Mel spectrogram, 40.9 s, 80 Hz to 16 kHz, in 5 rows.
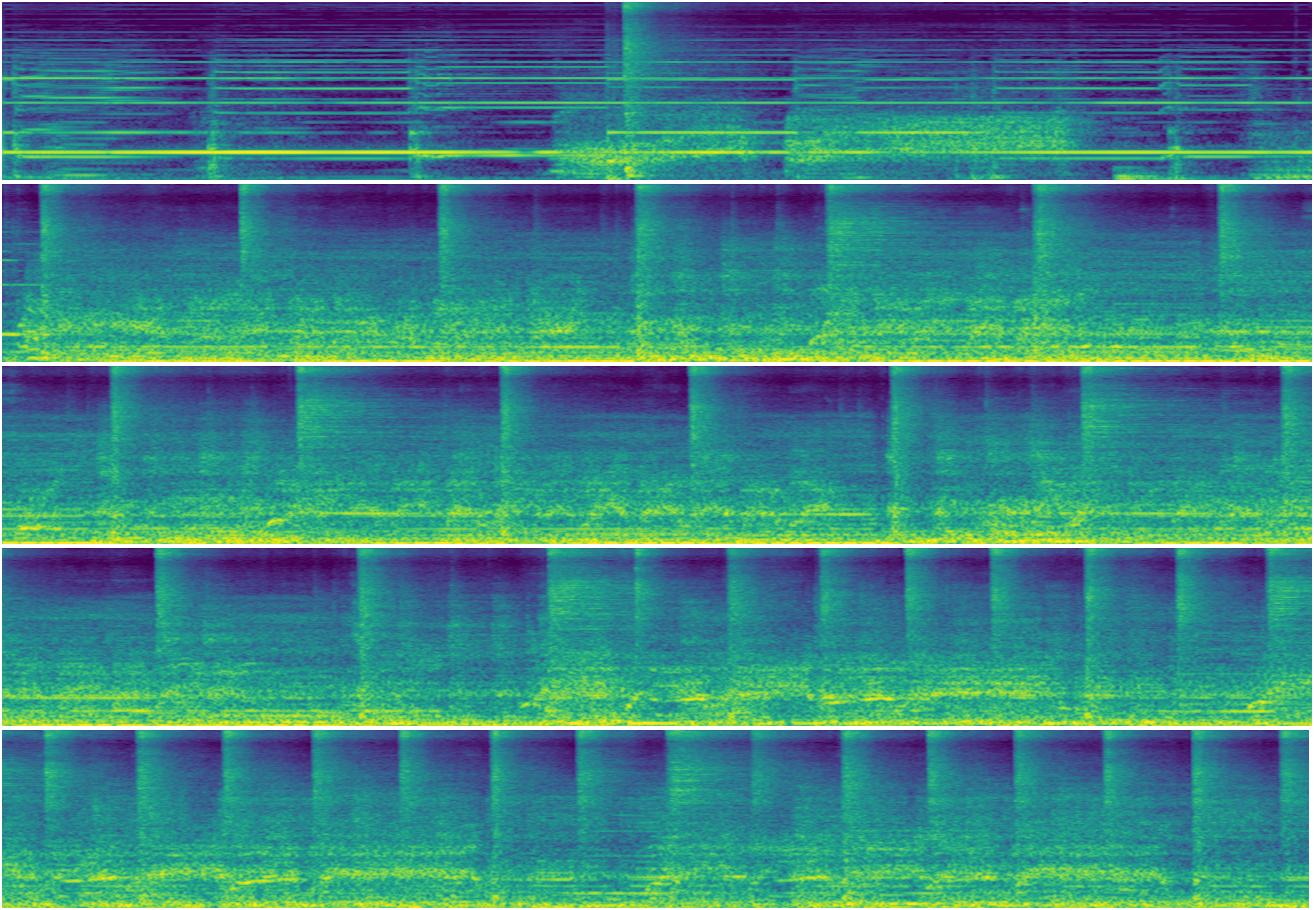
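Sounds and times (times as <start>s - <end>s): metal band playing live: 3.4s - 4.4s, 5.9s - 40.9s.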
